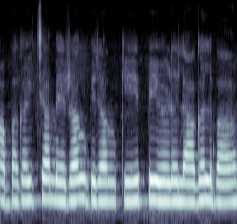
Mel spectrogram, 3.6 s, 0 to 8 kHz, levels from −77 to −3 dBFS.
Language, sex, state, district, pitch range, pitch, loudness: Bhojpuri, female, Uttar Pradesh, Ghazipur, 215-225 Hz, 215 Hz, -12 LUFS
